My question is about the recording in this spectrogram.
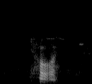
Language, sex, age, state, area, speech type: Manipuri, male, 30-45, Manipur, urban, conversation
